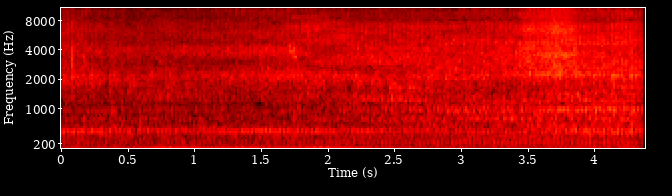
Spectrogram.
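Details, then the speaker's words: Jeep Grand Cherokee ZJ with dead battery, just started by jump start after only clicking: steady, even low rumble with no misses or knocks; normal idle. "Alright, jump starting it has done the trick. It is running."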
